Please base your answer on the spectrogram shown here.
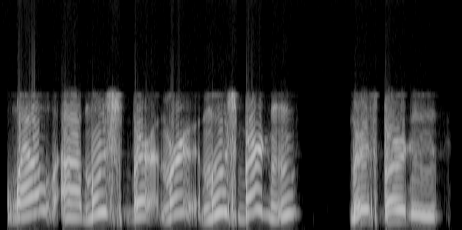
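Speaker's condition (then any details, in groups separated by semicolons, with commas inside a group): No condition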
